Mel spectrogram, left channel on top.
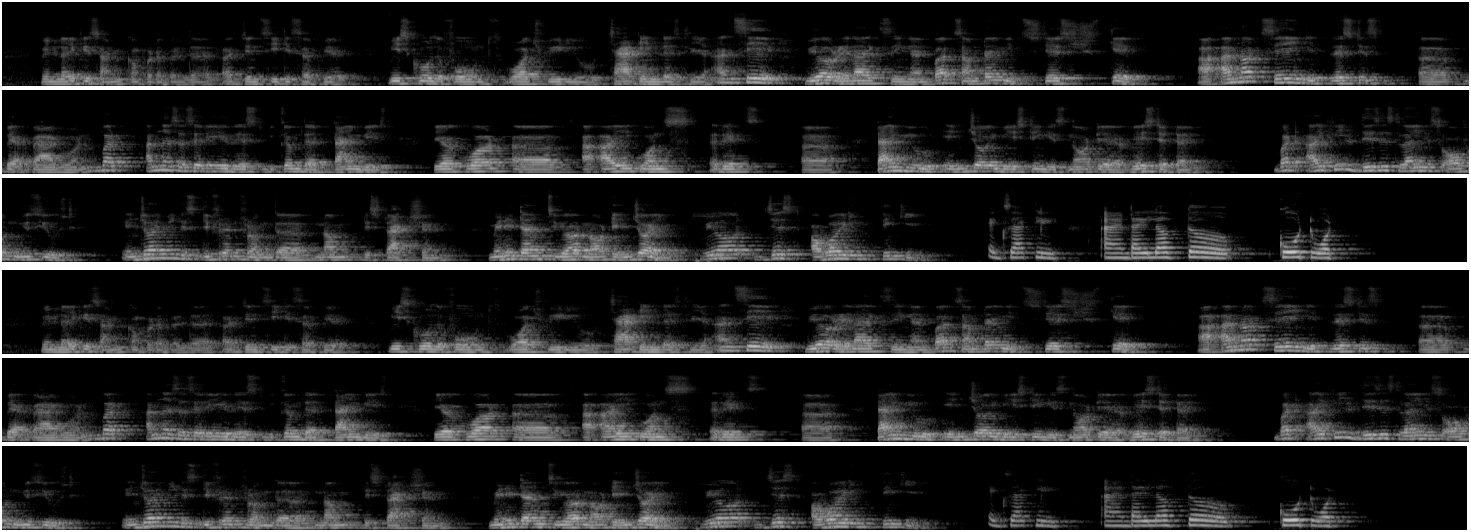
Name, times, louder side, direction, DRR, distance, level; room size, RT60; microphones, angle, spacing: voice 1, 0.4-3.4 3.9-11.4 12.0-13.9 14.2-18.5 19.0-22.2 22.7-23.0 23.4-26.6 27.4-30.0 30.5-33.8 34.2-38.6, equal, 25° left, 1 dB, 1.7 m, -30 dB
voice 2, 39.2-39.9 40.4-41.6 42.1-42.7, left 2 dB, 45° left, 12 dB, 0.5 m, -27 dB
9.0 x 6.7 x 4.8 m, 0.79 s
head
